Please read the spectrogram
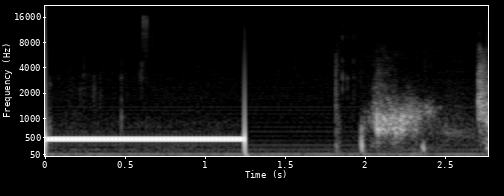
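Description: A telephone dial tone, heard while hanging up and calling right back over a bad connection, hums at one steady, mid-low pitch for just over a second, then cuts off abruptly with a click, followed by faint scattered noises.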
